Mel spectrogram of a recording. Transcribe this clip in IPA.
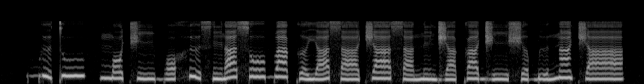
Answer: bɨ˦˨tu˦ | mɔ˧t͡ʃiː˨bɔ˨ hɨ˦˨sĩ˨ɾa˦ soː˦ba˦kə˨ ja˨˦ saː˨t͡ʃaː˧ sa˨nĩ˨d͡ʒa˨ ka˧d͡ʒiː˨ʃə˨ ɓɨ˨ nã˦t͡ʃaː˧

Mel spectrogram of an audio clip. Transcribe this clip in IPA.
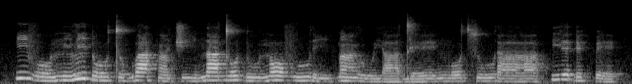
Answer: i˦voː˨ nĩ˨lĩ˦ɗoː˨ tʊ˨ɡʷaː˦kã˨t͡ʃiː˨ na˦do˦ ɗu˨nɔ˦ vu˦ɾi˨ ɓã˦ɣu˨jaː˨deː˨˦ ŋo˦t͡suː˦ɾaː˦ | jɪ˦ ɗɪ˨ k͡pe˨

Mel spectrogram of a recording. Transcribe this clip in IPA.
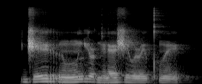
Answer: d͡ʒɪː rũːʎiɹɡẽ ɾɛʒɪʊ̯ɹekʷʼɛ̃ɪ̯

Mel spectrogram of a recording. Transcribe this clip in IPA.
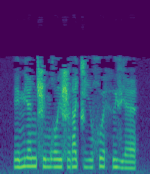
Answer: e˨mʲæː˦n ʂi˨mʁʷiː˨ʂə˨ ɾa˦t͡ɕiː˨ χʷɛ˦ hɨ˦vʲæ˨

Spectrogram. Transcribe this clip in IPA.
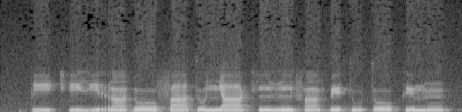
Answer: piː˦kʰi˦ ji˦rã˦˨ɗoː˦ fa˦˨tʊ˨ɲaː˦ kʰĩ˨nĩ˦fã˦k͡pɪ˦ tu˨toː˦ kɪ˨mũ˦

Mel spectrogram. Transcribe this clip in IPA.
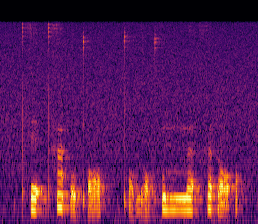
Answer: pʰeʔ pʰãʔo̰pʼɔ̰ | pʼɔ̰ɡɔ̰pʰõ mːœʔhœʔ ɾɔ̰ʔ

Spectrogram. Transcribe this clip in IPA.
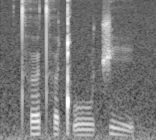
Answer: t̪ʰət̪ʰəǃʼuː t͡ʃi

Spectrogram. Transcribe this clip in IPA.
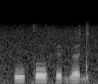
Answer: u kohø bœd

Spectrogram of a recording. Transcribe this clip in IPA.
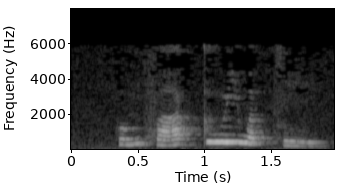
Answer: kʊ˨˥ŋfaː˨˥k̚t̪uː˥j wɐ˧k̚siː˨˩

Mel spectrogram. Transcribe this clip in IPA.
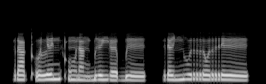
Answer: ɾa˨kʼʊ˨le˦nkʼũ˨ ɾã˨ɡ͡be˦jɛ˨ ɓe˨ | ɾɛ˨ ɲuː˦roː˦reː˦˨

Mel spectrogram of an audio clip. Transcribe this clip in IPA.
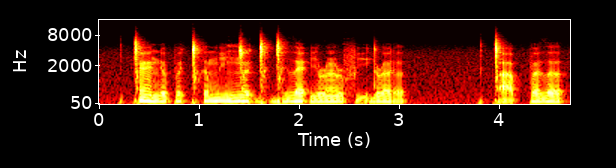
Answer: ǀɛ̃nøpøǀʰɘ mi ŋ͡ǀøɡ͡ǀə̰ɡ͡ǀi ðɛʔiɹœ̃ɹ fḭdɹœɾə̰ | ǀa̰pːœ ðə

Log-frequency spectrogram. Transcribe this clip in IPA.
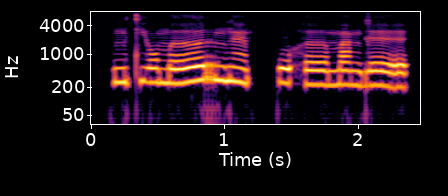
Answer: nətʲɔːmɜːr ŋɡɛ̃ pːohɜːmaŋɡɛː

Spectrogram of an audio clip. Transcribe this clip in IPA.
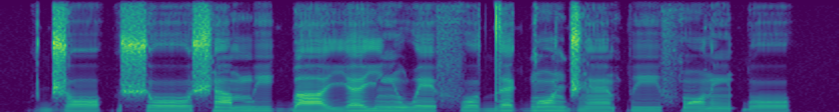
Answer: d͡ʒɔ˨ | ʃoː˨ ʃã˧miː˧ɡ͡baː˨ jɛ˦jĩ˧we˨ fo˧dɛ˦ɡ͡bɔ̃˦ d͡ʒɛ̃˨˦piː˦fɔ̃˧ ɾĩ˨ɓo˧

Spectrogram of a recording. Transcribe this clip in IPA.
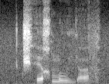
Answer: t͡ʃʰe˥χmu˥˧ ja˩˧v

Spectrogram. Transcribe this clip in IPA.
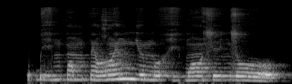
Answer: ɓe̤m pɔ̃mpẽʁʷẽmnʲə˞ mohe̤bɔ̃sy nzo

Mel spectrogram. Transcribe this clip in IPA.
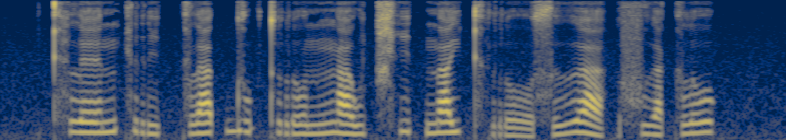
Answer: kʰlɛː˦˥nkri˨˩t̚kla˦˥t̚ du˥˩ʔtro˦˥nŋa˦˥wt͡ɕʰi˥˩t̚ na˥˩jkʰroː˨˩sɯ˥˩a̯ | fɯ˨˩a̯klo˥˩k̚

